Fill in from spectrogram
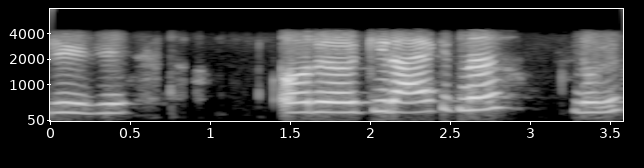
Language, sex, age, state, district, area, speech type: Hindi, female, 18-30, Madhya Pradesh, Betul, rural, conversation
